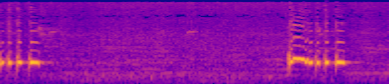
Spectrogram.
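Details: Perkutut lokal, the Indonesian zebra dove, in crossing-style song. The tail of one stuttering phrase is followed, after a short quiet pause, by a full phrase: an upswept note, then several quick, evenly spaced hollow coos.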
